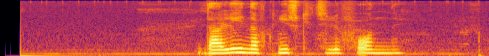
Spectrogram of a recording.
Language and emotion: Russian, neutral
